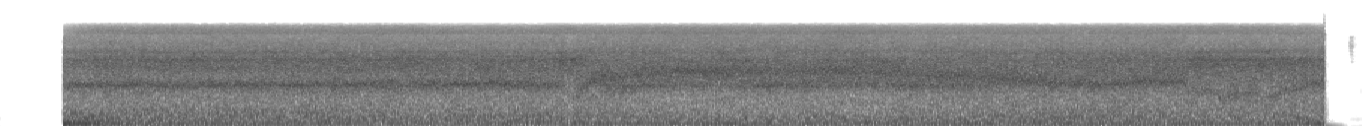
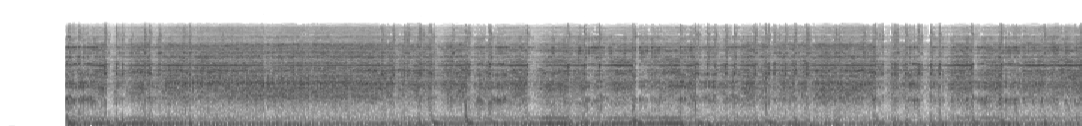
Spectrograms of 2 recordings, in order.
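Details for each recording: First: so when we would sir then listen to the outlet of a trap that is failed we would probably expect to hear a high level of turbulence with no change in the sound this is the sort of sound we would pick up in that case Second: Free-floating thermostatic steam trap, normal operation, higher condensate level in trap: steady continuous flow turbulence hiss with light irregular knocks of the floating ball against the chamber side as it floats on condensate.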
